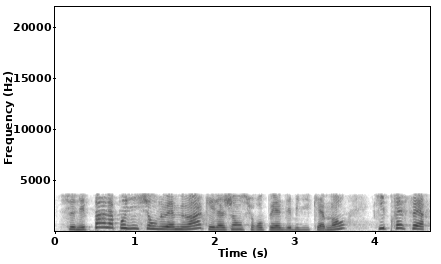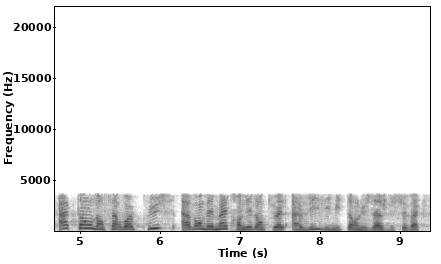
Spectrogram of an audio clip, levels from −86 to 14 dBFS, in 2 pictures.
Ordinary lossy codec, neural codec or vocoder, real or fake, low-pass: none; codec, 16 kHz, 16 kbps, FreqCodec, smaller model; fake; 3.6 kHz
